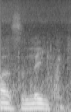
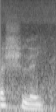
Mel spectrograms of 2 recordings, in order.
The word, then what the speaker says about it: Ash Lake: Ash Lake ou As Lake? Essa é Ash Lake.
